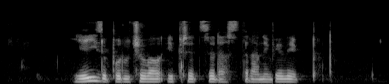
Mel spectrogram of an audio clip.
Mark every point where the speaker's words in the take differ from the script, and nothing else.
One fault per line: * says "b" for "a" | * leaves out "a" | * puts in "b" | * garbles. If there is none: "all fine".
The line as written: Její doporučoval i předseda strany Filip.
all fine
